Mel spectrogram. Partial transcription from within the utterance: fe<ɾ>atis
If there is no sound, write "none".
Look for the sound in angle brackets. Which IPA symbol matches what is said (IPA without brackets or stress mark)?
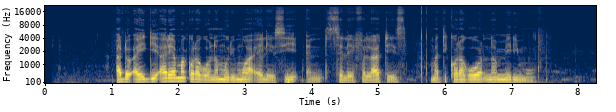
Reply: l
